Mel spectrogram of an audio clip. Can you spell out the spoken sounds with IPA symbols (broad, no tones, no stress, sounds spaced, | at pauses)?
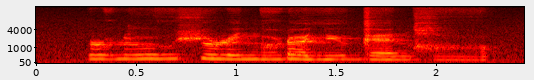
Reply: ɭ ɔ̤ ɳ lː ṳ ç u ɭ i n ɔ̤ ɽ œ lʲ ɯ ɡ ɛː n χ ɔ̤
